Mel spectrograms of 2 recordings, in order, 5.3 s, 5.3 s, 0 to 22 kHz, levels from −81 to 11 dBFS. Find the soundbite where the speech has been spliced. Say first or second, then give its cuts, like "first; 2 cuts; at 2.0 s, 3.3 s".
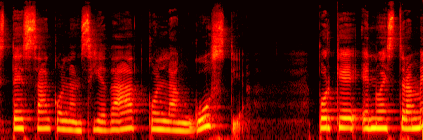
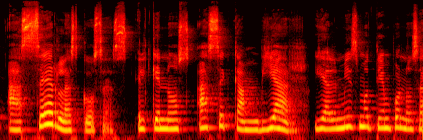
second; 1 cut; at 3.8 s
